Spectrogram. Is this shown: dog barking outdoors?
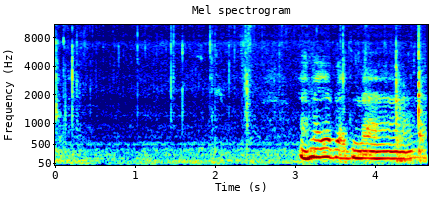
no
